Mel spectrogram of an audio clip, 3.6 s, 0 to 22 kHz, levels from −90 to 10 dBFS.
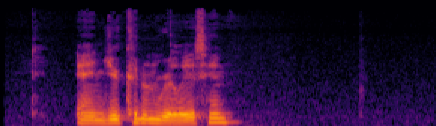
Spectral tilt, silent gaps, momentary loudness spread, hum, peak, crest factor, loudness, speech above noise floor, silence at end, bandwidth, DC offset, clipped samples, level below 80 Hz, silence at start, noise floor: -7 dB/octave; none; 10 LU; none; -2 dBFS; 18 dB; -17 LUFS; 48 dB; 1.7 s; 16 kHz; under 0.1%; under 0.1%; -58 dBFS; 0.65 s; -64 dBFS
